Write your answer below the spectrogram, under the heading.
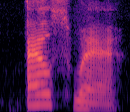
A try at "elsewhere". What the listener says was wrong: Just open a bit more and bring your tongue forward at the end.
